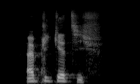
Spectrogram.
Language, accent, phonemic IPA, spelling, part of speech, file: French, France, /a.pli.ka.tif/, applicatif, adjective, LL-Q150 (fra)-applicatif.wav
- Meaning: applicative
